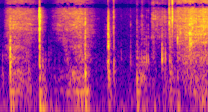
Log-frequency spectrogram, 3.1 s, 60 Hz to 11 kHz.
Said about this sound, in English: So I'm just going to slide this into my paper trimmer. And we are going to score it at 2 1/4 inches.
